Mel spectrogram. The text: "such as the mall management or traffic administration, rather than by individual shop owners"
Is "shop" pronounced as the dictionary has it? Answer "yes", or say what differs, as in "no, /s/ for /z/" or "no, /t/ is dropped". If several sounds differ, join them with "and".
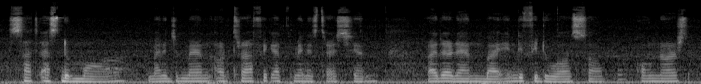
no, /s/ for /ʃ/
